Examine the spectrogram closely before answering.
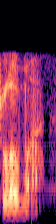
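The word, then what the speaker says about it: שלמה: Now, in the Bible, for instance, in Hebrew, Solomon is called Shlomo, which is a long way from saying Solomon.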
